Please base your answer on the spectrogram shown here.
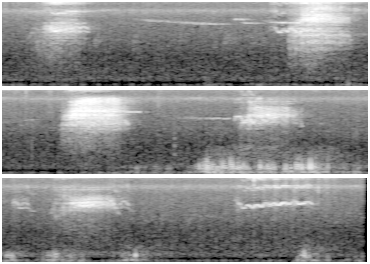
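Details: Myna nestlings waiting for food from their parents give harsh, hissing, high rasps in short bursts about every one to two seconds, with some low thumps and rustling in the middle.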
